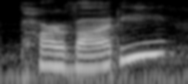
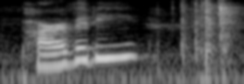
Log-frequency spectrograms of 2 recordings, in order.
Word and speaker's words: Parvati: malfoy and pavardi patil i don't think i ever pronounced her name right ever since i watched survivor i'm like oh my gosh am i just pronouncing it all wrong is it parvati parvati um pavardi like like is it like havarti uh cheese you know like is it harvardy no because i think havarti cheeses h-a-v oh why am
